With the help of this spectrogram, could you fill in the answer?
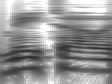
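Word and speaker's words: My Tho: Mito is capital M-Y, capital T-H-O.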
